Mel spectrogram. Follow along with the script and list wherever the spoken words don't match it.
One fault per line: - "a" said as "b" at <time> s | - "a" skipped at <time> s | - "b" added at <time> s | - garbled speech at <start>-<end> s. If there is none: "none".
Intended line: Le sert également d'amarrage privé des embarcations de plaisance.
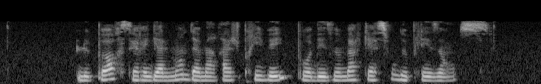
- "port" added at 0.9 s
- "pour" added at 3.0 s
